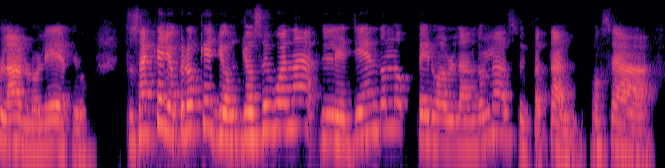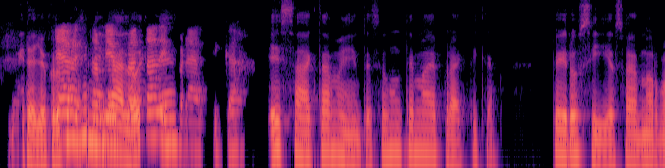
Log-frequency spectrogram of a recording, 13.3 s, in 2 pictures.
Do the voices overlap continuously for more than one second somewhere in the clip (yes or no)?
yes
